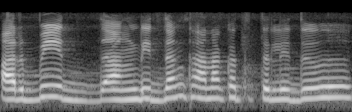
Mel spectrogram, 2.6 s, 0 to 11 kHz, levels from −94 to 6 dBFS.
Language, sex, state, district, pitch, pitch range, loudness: Kannada, female, Karnataka, Dharwad, 290 Hz, 270-315 Hz, -17 LUFS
